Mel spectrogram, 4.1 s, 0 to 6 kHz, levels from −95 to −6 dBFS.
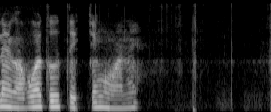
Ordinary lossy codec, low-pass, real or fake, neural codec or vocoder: none; 5.4 kHz; real; none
